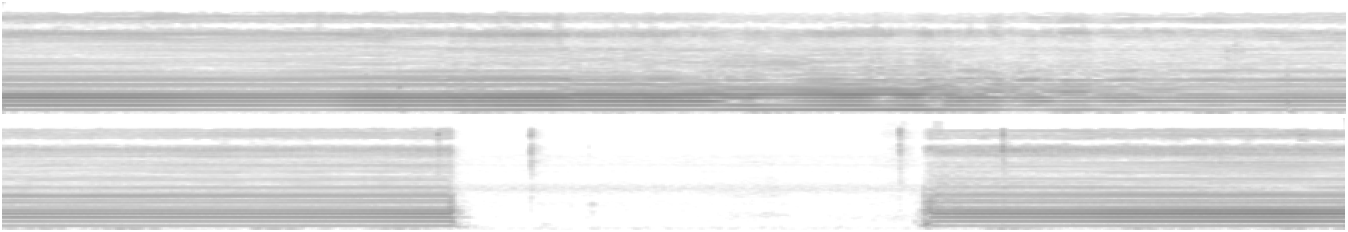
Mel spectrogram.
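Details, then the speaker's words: Lasko fan running with the blades removed: steady low electrical buzz and even drone with no mechanical knocks, like a garage door opener's AC motor; cause not confirmed. "Um, when you turn it on when the blades are not attached, it kind of sounds like a, you know, like a garage door opener. uh AC motor that buzzes."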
